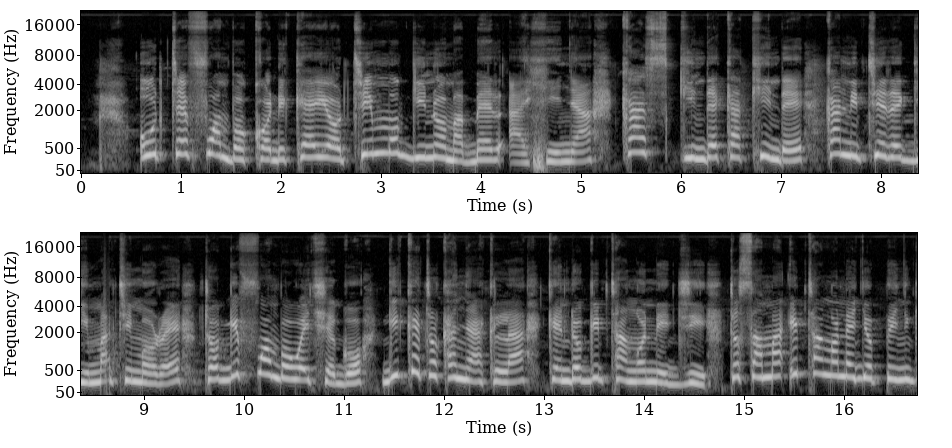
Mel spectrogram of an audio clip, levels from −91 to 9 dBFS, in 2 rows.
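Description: A speech recording with a short burst of loose connector crackle from 8.60 to 8.65 s, where a worn contact briefly made and broke, chopping the signal into irregular scratchy clicks. On a waveform it shows as jagged spikes and dropouts; a spectrogram shows scattered broadband vertical streaks.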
